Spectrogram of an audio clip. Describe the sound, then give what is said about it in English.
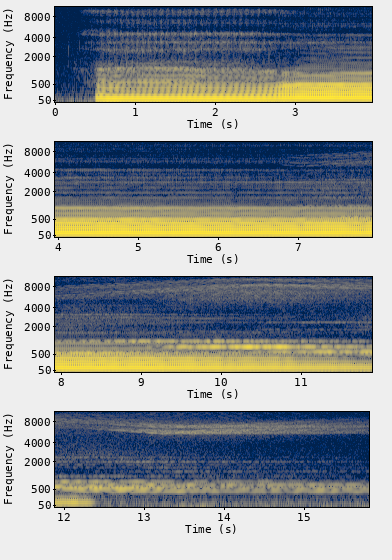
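A group chants a single long Aum, the hymn of the universe, as a steady low drone. Its tone shifts early on, holds for several seconds, then breaks off and fades into a faint tail. “end of suffering meditation by chanting the hymn of the universe, Aum, one time. Take a long, slow, deep breath in.”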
